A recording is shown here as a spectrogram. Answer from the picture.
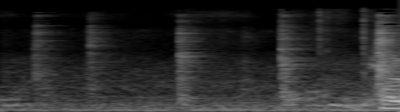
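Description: A few sharp, irregular metallic clicks and taps of hand tools working at a scooter's rear disc brake caliper.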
